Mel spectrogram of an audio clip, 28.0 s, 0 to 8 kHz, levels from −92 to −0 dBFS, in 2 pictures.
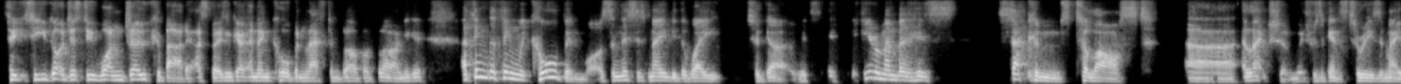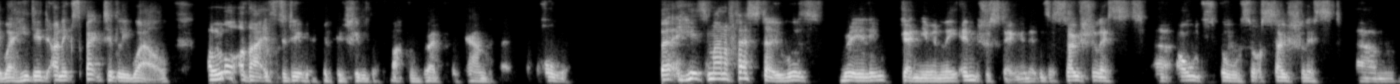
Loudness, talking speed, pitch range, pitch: -18 LUFS, 205 wpm, 115-150 Hz, 130 Hz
